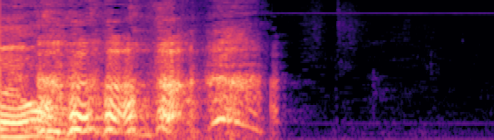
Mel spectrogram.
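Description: A young woman laughs loudly and happily.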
